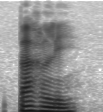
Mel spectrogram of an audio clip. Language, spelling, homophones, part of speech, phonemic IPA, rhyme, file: French, parler, parlai / parlé / parlée / parlées / parlés / parlez, verb / noun, /paʁ.le/, -e, Fr-parler.ogg
- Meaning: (verb) 1. to speak, talk 2. to be able to communicate in a language; to speak 3. to cant; (of a coat of arms) to make a pun of its bearer's name; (noun) 1. parlance 2. vernacular, dialect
